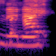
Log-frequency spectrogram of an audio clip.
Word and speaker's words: NeNe: It rhymes with Renee. It would I don't want to say Nene, but I know it is. It's Nene.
